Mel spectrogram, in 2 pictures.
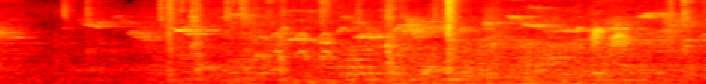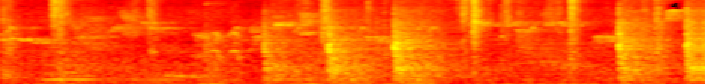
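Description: A small bird flutters and hops in a cage.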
